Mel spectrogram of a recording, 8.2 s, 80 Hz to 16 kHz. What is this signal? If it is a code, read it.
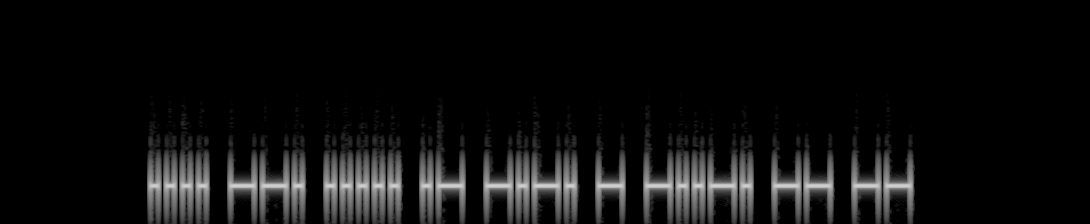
Morse code, heard as a keyed tone, about 20 wpm, 700 Hz. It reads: HG5ACT/MM
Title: Difficult Call Signs 20wpm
